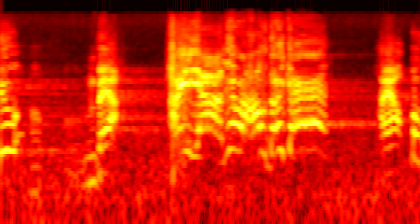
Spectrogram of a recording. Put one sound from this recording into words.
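A young man shouts with animation.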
